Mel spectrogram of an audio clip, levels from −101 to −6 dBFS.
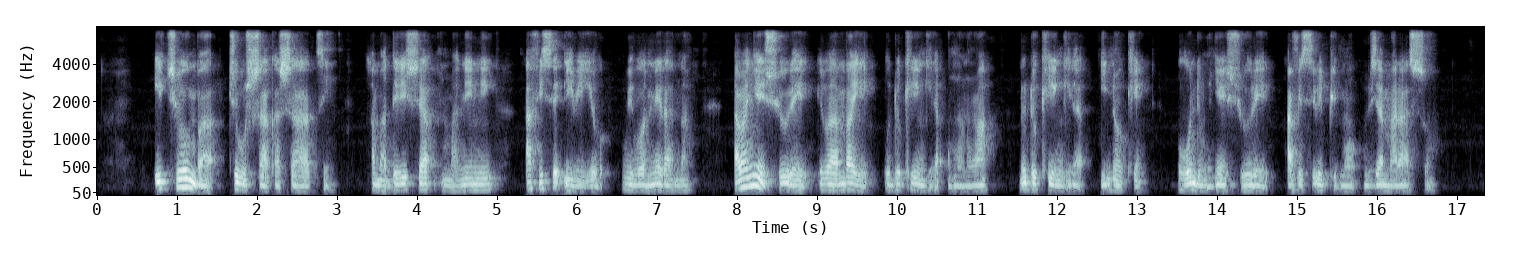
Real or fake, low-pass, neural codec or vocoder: fake; 7.2 kHz; codec, 24 kHz, 6 kbps, HILCodec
